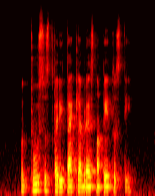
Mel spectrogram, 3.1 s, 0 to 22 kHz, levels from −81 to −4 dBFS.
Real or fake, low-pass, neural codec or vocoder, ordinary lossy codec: fake; 19.8 kHz; vocoder, 48 kHz, 128 mel bands, Vocos; none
